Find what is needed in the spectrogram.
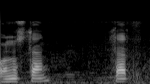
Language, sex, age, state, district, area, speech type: Assamese, male, 60+, Assam, Udalguri, rural, spontaneous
